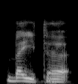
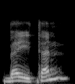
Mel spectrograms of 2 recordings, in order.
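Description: First: "بيتا" as "bayta", without n; pausal long a. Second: "بيتا" as "baytan"; fatha tanween. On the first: Teacher showing how to stop, pausal long a. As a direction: end "بيتا" on an open a. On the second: Teacher contrasting linked and stopped forms, fatha tanween. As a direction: sound the final n of "بيتا". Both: Shown as a demonstration. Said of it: "هذا التنوين حال الوقف طبعًا يحذف".

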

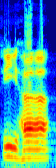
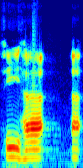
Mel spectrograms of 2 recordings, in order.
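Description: First: Slow فيها fading on open "aa"; فيها, pure long alif ending; correct open ending. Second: فيها cut off with a glottal catch; فيها ending "haa'"; wrong hamza ending. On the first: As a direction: release the end of فيها with no glottal catch. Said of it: "لا، فيها". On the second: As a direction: close the final a of فيها with a hamza. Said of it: "آه، خطأ". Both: Shown as a demonstration.

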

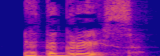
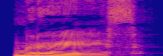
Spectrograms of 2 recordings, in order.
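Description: First: Said in the usual way. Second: Shouted name, out of breath; roaring name. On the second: Acted. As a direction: roar her name, panting. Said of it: "взревел он".

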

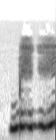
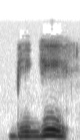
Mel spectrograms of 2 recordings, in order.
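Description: First: Тоненький писклявый переспрос «Беги?»; очень высоко и слабо, с вопросом; слабый голос мыши. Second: Said in the usual way. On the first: A narrator's reading. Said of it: "слабым голосом переспросила мышь". (мышь слабо переспрашивает) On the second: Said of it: "сказал он".

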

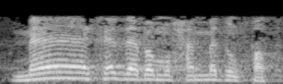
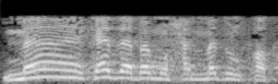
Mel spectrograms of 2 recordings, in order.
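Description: First: "ما كذب محمد قط" laid down slowly, each word weighed; slow solemn insistence on "ما كذب محمد قط"; slow and weighty. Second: "ما كذب محمد قط" repeated slowly with calm weight; slow and weighty. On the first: Wife warning her husband, slow and solemn. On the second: Preacher repeating the wife's warning, slow and solemn. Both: Shown as a demonstration. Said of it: "سبحان الله".

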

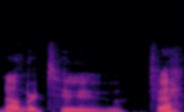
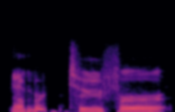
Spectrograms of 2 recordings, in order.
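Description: First: Announcer voice collapsing into laughs; breaking into laughter. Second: Higher, booming announcer read; radio announcer voice. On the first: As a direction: try the announcer line but crack up. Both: Pretend. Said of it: "radio announcer voice".

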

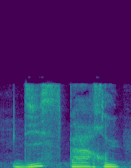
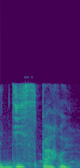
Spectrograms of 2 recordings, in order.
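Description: First: DISPARU drawn out syllable by syllable; half-speed, deliberate "Disparu"; emphatic repeat. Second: Said in the usual way. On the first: A narrator's reading. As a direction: stretch "Disparu" slowly for weight. Repeats the shocking word for emphasis.

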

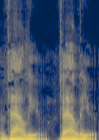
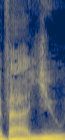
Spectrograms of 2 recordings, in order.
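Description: First: Value with a light but audible l; L pronounced. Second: Value as "va-you", no l at all; L left out. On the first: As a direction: say value as "val-you". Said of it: "肯定有一个了". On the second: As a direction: say value jumping straight from va to you. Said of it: "就直接来个value这样". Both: Shown as a demonstration.

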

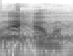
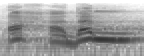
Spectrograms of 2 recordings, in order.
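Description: First: أحدا ending on a long open a, no n; pausal form. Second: أحدا said loudly as ahadan, with a sounded final n; connected form. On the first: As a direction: stop on أحدا as ahadaa, dropping the tanween. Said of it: "لما تقف تقول أحدا". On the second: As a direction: voice أحدا with tanween, ready to link onward. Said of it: "إنما على الوصل". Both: Shown as a demonstration.

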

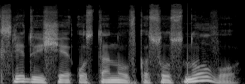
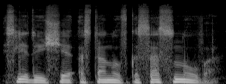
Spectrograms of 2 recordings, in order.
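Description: First: Unstressed O's in "Сосново" said as full round O; over-pronounced O. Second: First O of "Сосново" said as a short A-like sound; standard akanye. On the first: Linguist mocking up a train announcement for a listener, over-pronounced O. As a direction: read "остановка Сосново" as spelt, every O kept. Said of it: "объявляли примерно так". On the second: Linguist showing how an announcer normally says it, standard akanye. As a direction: say "Сосново" with reduced vowels, like "Sasnova". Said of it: "то он именно акает". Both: Shown as a demonstration.

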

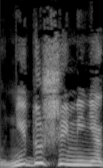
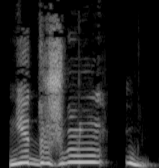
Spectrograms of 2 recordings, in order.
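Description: First: Said in the usual way. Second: Strained repeat. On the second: Acted. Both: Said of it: "говорю".

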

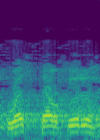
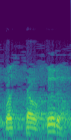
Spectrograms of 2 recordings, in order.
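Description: First: واستغفره with a long exhaled final h; exaggerated breath ending واستغفره; overdone softness. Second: واستغفره with a short breathed h; balanced final ha. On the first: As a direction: drag out the last h of واستغفره. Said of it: "ولا تقل". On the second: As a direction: end واستغفره on a brief h. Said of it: "قل". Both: Shown as a demonstration.

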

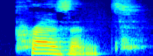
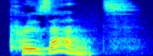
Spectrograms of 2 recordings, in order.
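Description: First: "Present" as in a gift, PREZ-ent; stress on first syllable. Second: "Present" as the verb, pre-ZENT, higher; stress on second syllable. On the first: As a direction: hit PRE in "Present", keep the ending light. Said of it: "stress the first syllable in present". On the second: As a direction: hit SENT in "Present", first syllable light. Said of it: "If we stress the second syllable". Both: Shown as a demonstration.

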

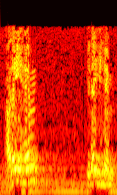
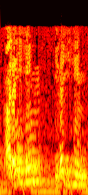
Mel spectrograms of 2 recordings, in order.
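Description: First: عليهم، إليهم with final i opened toward e; kasra leaning to fatha. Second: عليهم، إليهم with a clear i in -him; pure kasra. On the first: Teacher shows the hidden error, عليهم، إليهم ending in -hem. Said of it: "كالنطق بالكسرة ما بين الكسرة والفتحة". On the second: Teacher gives the correction, عليهم، إليهم with pure i. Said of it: "والصواب". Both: Shown as a demonstration.

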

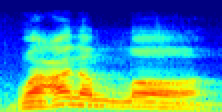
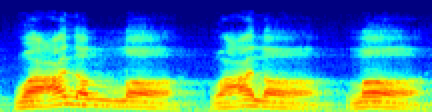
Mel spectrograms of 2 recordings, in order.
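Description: First: وعلى الله slow with a light lam; correct light lam. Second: وعلى الله slow, with a lower heavy lam; mock the reciters who thicken the lam of وعلى الله; imitating a heavy lam. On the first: Shown as a demonstration. Teacher modelling the correct light lam. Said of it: "ظبطت معايا". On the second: Teacher imitating the wrong heavy وعلى الله. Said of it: "بعض الناس يفخمها ويقول إيه؟".

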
